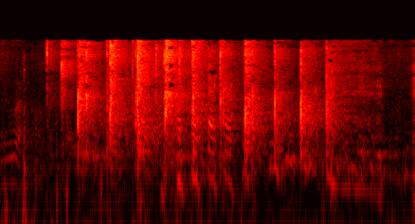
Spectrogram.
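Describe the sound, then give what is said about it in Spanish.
Many hand claps from people applauding, sharp and fairly even in rhythm, following one another steadily for several seconds with voices present alongside. “No, lo podemos aplaudir.”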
